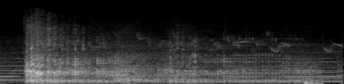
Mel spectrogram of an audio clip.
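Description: A lion gives one deep, rasping roar that bursts out loud and fades over about four seconds, with music underneath.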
